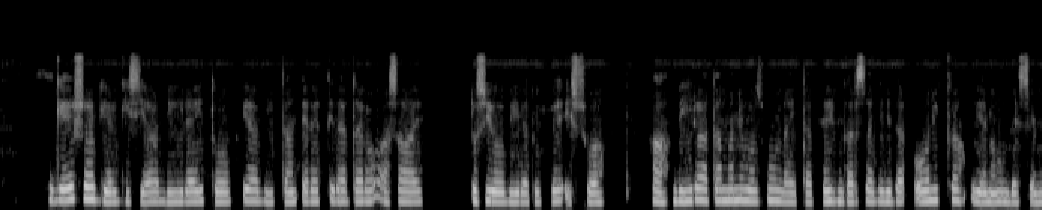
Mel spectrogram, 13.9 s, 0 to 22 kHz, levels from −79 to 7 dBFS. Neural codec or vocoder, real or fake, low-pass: vocoder, 44.1 kHz, 128 mel bands, Pupu-Vocoder; fake; 7.2 kHz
